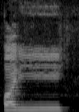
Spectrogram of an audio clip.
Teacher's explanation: را پہ زیر ہے تو اس را کو ہم باریک پڑھیں گے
